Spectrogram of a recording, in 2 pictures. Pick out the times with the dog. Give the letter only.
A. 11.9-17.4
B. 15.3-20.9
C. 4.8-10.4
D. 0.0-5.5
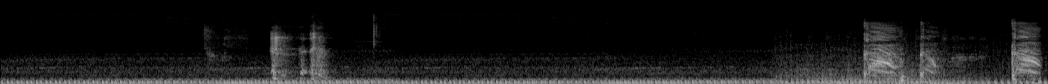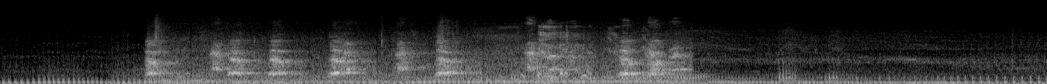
A.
